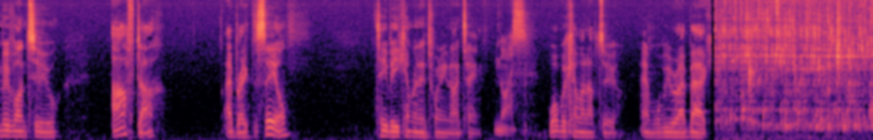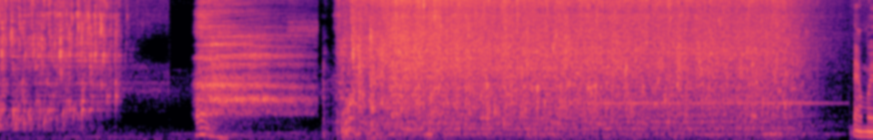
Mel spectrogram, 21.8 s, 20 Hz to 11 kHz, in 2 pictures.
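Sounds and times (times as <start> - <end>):
speech: 0.0 - 0.8, 1.4 - 2.0, 2.8 - 3.7, 4.7 - 9.3, 13.4 - 13.6
stream of urine splashing into toilet water: 8.9 - 12.8, 15.1 - 21.5
breathy sigh: 13.3 - 15.0.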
